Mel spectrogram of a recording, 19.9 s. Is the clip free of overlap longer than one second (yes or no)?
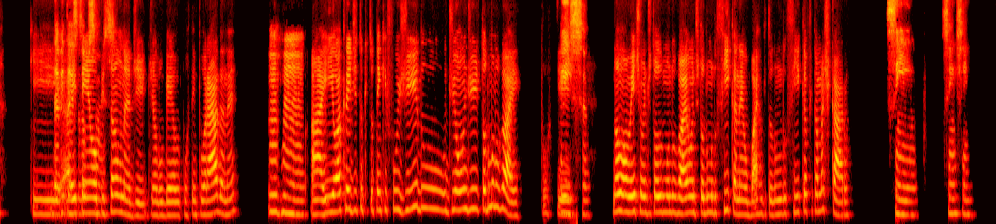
no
